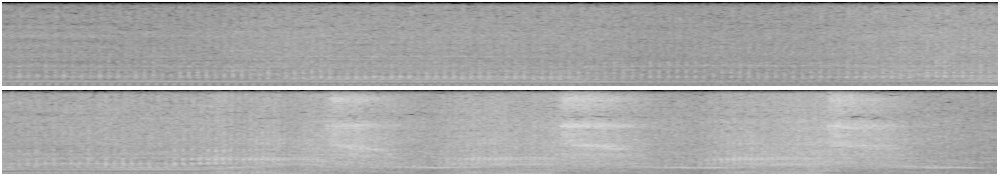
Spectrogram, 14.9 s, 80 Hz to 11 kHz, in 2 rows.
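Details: Subaru WRX flat-four at idle with a misfire on cylinders 1 and 3: an uneven, lumpy, stumbling beat; those plugs looked fine but were fuel-coated, so the owner suspects an ignition problem.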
